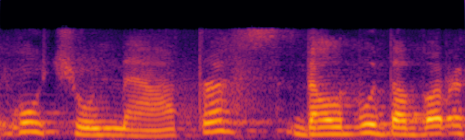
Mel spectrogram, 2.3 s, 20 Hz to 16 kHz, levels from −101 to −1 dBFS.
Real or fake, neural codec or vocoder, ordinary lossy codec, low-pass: fake; codec, 16 kHz, 1 kbps, X-Codec, HuBERT features, trained on general audio; Opus, 64 kbps; 7.2 kHz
